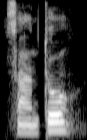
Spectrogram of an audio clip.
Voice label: "santú", Apatani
